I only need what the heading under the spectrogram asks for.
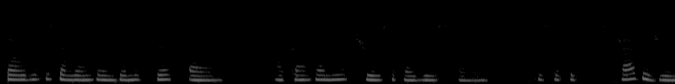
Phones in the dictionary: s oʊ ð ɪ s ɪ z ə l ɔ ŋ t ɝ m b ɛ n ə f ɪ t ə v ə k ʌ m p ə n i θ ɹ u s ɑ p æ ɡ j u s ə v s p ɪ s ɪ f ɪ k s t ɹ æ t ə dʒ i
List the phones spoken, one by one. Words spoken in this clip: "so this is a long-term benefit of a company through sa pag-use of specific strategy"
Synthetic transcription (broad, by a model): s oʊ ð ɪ s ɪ s ə l ɔ ŋ t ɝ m b ɛ n ə f ɪ t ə ə k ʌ m p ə n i t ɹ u s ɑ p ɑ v j u s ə s p ɪ s ɪ f ɪ k s t ɹ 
